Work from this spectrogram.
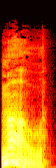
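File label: "mull", British English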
